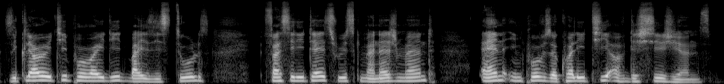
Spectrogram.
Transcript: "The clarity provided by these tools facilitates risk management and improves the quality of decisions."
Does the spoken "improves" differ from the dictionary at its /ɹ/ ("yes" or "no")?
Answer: no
